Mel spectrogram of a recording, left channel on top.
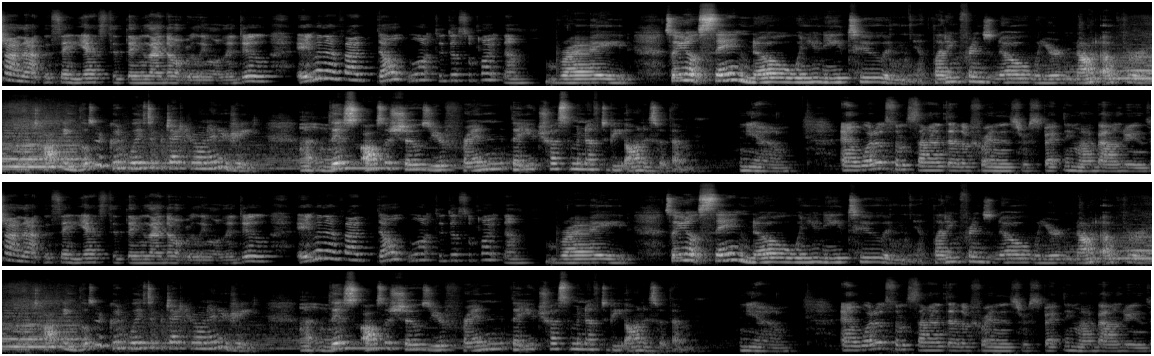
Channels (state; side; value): quieter; right; 4.5 dB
